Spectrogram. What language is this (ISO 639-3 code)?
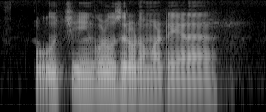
tam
